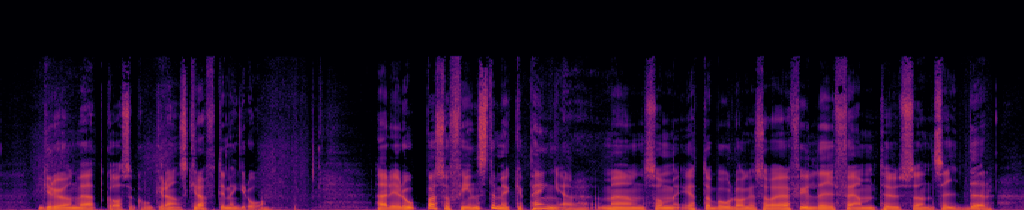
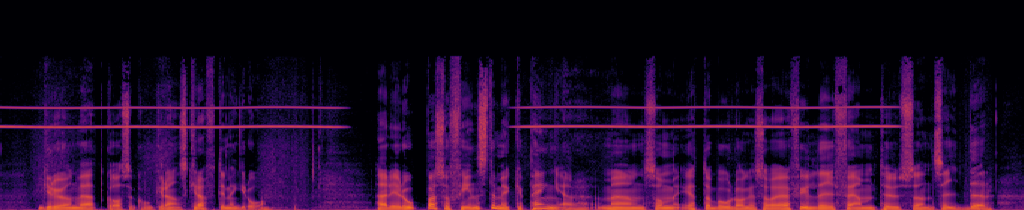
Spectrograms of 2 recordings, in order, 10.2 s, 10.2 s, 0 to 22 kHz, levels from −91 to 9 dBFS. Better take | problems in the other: first | high-pitched whine; loud; until 3.5 s and from 5 to 9 s; 8.5 kHz, 6 dB below the speech

